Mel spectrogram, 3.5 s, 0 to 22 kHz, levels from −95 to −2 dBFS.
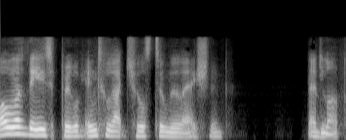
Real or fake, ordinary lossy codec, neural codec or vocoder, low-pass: fake; MP3, 48 kbps; codec, 16 kHz, 0.5 kbps, FreqCodec, larger model; 7.2 kHz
